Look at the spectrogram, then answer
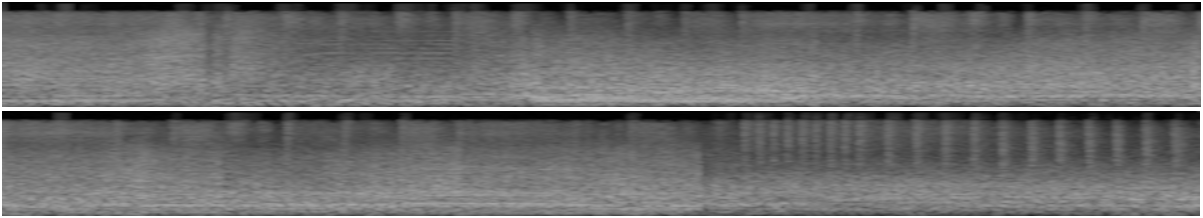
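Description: Race cars in a racing video game run nose to tail in a close fight for position, their engines a loud, steady, continuous drone with no breaks and no voices.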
